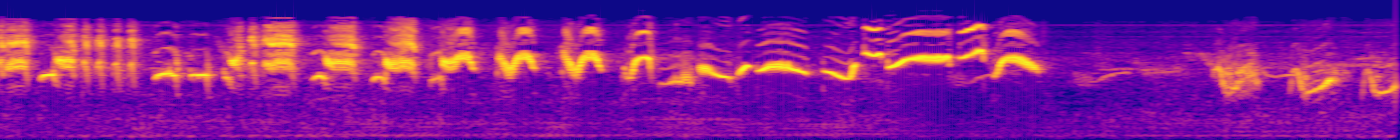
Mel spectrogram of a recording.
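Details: Vigorously singing (gacor) Chinese hwamei, song said to resemble cucak Papua or cucak mas: a fast stream of clear whistled phrases with looping, wavering slurs, ending in a short pause and a few quieter notes.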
